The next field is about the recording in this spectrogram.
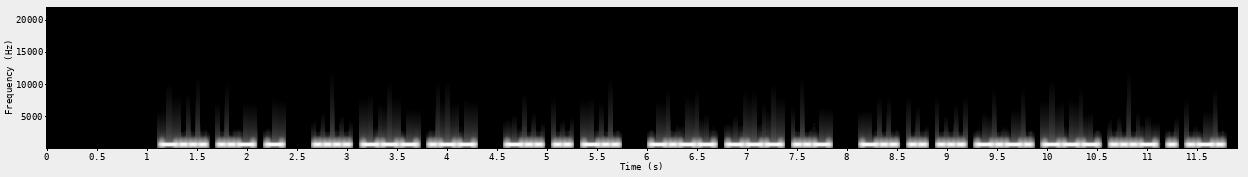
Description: Morse code, heard as a keyed tone, about 25 wpm, 700 Hz. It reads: BUT HOW DID YOU DISCOVER
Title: Sentences from Top 1400 Words 25wpm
